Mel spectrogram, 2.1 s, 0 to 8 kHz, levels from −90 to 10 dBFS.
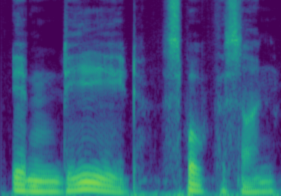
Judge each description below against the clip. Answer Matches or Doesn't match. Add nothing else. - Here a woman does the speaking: Doesn't match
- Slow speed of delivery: Matches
